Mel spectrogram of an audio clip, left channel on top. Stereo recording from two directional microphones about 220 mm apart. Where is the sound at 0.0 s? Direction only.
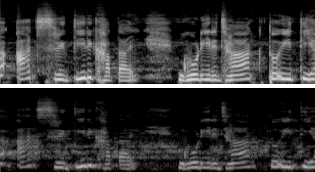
45° left (ahead or behind).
